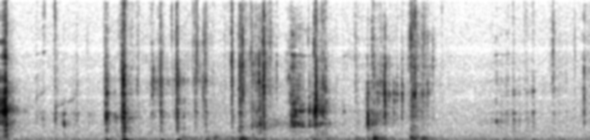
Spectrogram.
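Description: A metal blade scrapes and cuts flakes off the edge of a solid white soap bar held in the hand. A quiet, irregular series of short, crisp scraping and crackling cuts is heard, mostly high and bright with little low end. Each cut dies away almost instantly.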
